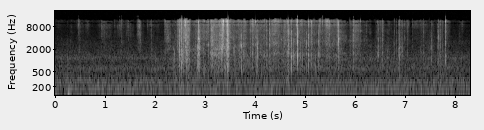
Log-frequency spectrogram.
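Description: A $20 paper banknote and a clear plastic binder pouch rustling and crinkling as the bill is slid into the pouch: a run of crisp crackles and clicks between about two and six seconds in.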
